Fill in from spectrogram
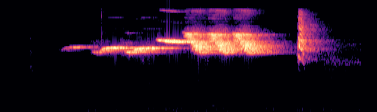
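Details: A double-collared seedeater, one of two in a song contest, gives a quick, high twittering phrase over a second long that rises and thickens, ending in a sharp note over a faint low hum; the finding is double-collared seedeater.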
